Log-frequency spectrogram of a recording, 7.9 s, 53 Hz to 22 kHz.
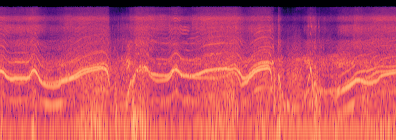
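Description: A 5-inch FPV racing quadcopter's brushless motors whining as it flies freestyle. Several close tones swoop up and down together as the throttle is punched and chopped, with dips about a second in, around two and a half seconds, and near the middle and the end, over rushing air.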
